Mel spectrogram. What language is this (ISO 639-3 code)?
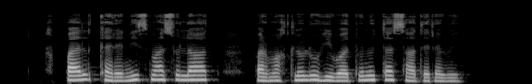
pus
